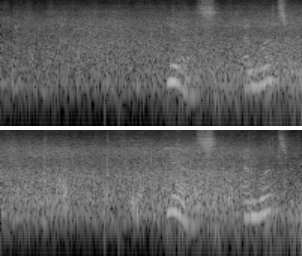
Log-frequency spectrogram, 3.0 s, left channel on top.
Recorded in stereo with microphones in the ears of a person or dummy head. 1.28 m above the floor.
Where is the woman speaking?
45° right (ahead or behind), 0.9 m; by 2.9 s 15° left (ahead or behind), 0.6 m.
